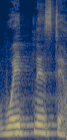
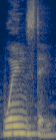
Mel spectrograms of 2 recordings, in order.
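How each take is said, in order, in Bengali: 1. মাঝখানে d সাউন্ডটি উচ্চারণ করা হয়। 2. মাঝখানে d সাউন্ডটি নীরব থাকে। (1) "ওয়েডনেসডে হবে না" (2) "এখানে ডিটা আমার সাইলেন্ট থাকতেছে"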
